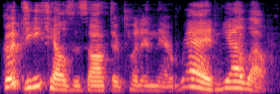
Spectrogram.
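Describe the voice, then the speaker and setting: A woman who teaches kindergarten, reading picture books aloud slowly and expressively, with chatty asides to the children. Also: husky, dull audio. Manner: slow, expressive read-aloud with lively pitch, chatty asides.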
